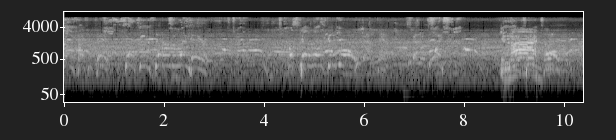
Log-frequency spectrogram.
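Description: Wrestling broadcast playing on a TV: commentators talking steadily, with a louder burst of voice about nine seconds in.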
